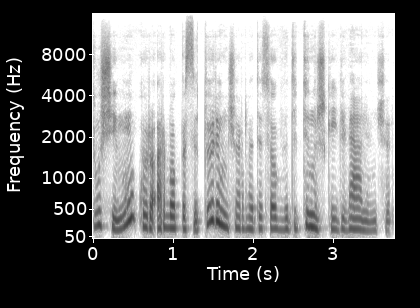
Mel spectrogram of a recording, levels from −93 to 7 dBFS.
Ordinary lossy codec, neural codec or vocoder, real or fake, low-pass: Opus, 64 kbps; codec, 32 kHz, 1.9 kbps, SNAC; fake; 14.4 kHz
